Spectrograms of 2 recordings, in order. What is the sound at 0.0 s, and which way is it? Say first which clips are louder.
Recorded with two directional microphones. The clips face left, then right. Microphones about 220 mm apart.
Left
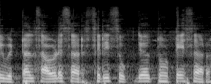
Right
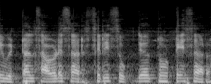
Speech: left 4 dB; 35° left (ahead or behind).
